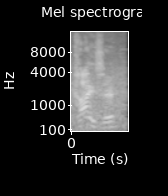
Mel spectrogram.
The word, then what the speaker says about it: Caesar: Julius Caesar to uh or Julius Kaiser pronounce it correctly Julius Kaiser to uh to take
